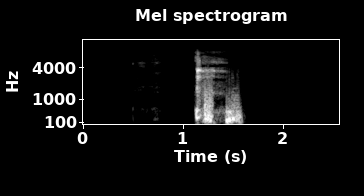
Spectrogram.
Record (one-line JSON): {"cough_length": "2.6 s", "cough_amplitude": 30928, "cough_signal_mean_std_ratio": 0.29, "survey_phase": "beta (2021-08-13 to 2022-03-07)", "age": "18-44", "gender": "Female", "wearing_mask": "No", "symptom_cough_any": true, "symptom_runny_or_blocked_nose": true, "symptom_sore_throat": true, "symptom_headache": true, "symptom_onset": "2 days", "smoker_status": "Ex-smoker", "respiratory_condition_asthma": false, "respiratory_condition_other": false, "recruitment_source": "Test and Trace", "submission_delay": "2 days", "covid_test_result": "Positive", "covid_test_method": "RT-qPCR", "covid_ct_value": 18.2, "covid_ct_gene": "ORF1ab gene", "covid_ct_mean": 18.4, "covid_viral_load": "940000 copies/ml", "covid_viral_load_category": "Low viral load (10K-1M copies/ml)"}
